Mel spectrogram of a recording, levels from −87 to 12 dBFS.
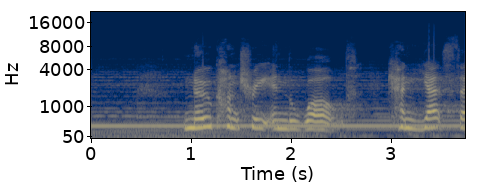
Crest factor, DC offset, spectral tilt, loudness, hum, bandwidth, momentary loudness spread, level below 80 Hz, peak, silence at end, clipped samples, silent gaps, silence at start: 14 dB; under 0.1%; -6 dB/octave; -22 LUFS; none; 8.6 kHz; 13 LU; -48 dBFS; -8 dBFS; 0 s; under 0.1%; none; 0 s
